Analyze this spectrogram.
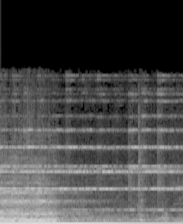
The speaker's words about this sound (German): Äh, wir läuten die Glocken zur letzten Runde. Letzte Runde.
